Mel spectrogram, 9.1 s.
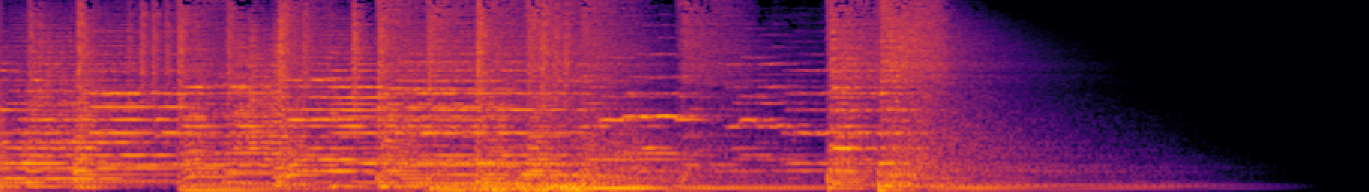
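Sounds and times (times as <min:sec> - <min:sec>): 
high school marching band playing: 0:00.3 - 0:07.0.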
